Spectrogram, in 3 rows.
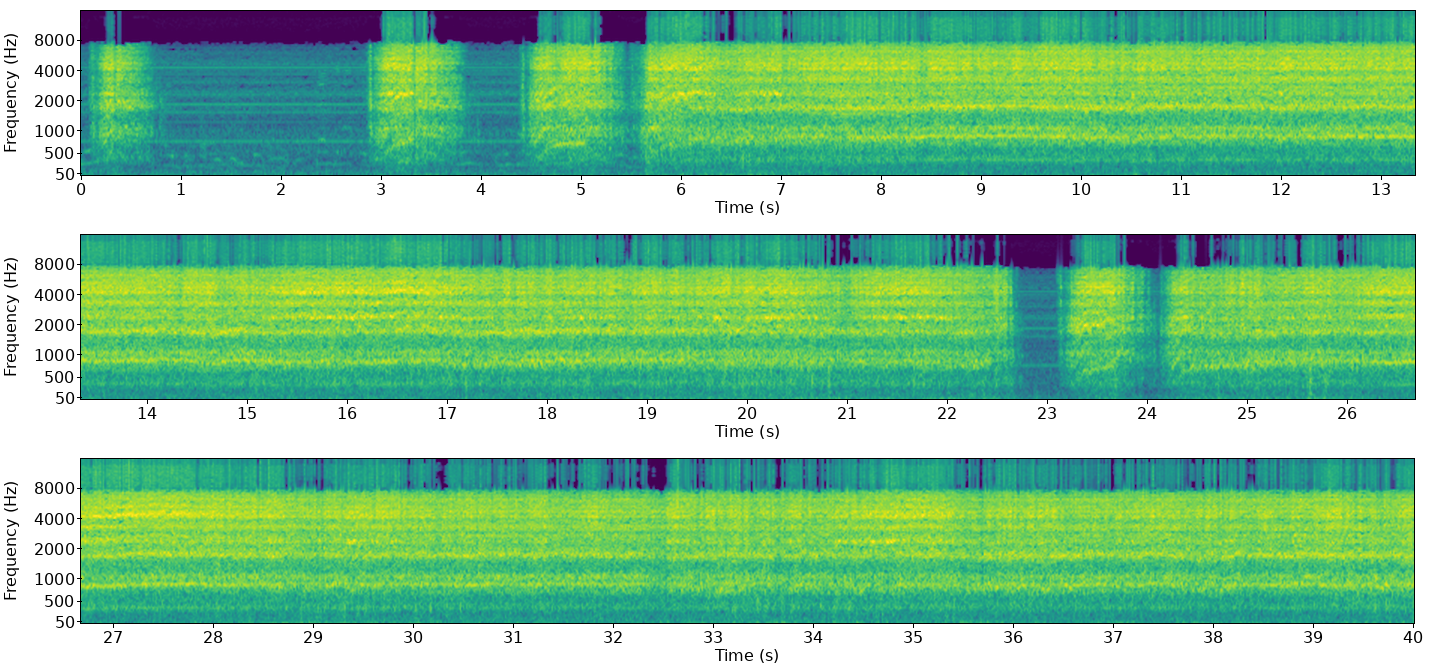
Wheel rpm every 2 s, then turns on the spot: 10, 30, 70, 210, 230, 230, 230, 220, 220, 230, 220, 90, 160, 220, 230, 230, 230, 220, 220, 220.
none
